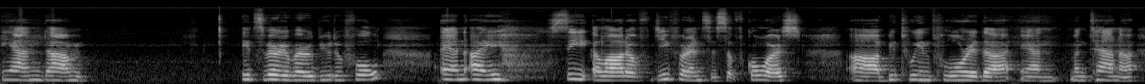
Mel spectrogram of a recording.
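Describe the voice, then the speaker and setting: A woman's voice: mid-range voice, steady tone, slow pace, a bit bright, rough recording. A young woman from Ukraine with a Russian accent, chatting casually to camera at home, hesitant with many ums and restarts. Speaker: vlogger. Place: small room at home, indoors.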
